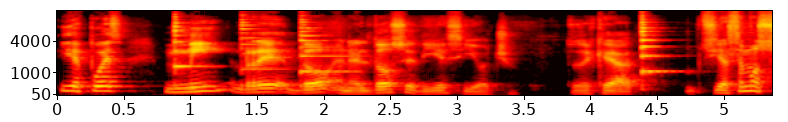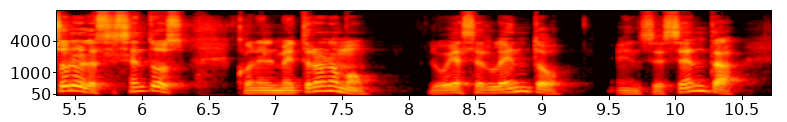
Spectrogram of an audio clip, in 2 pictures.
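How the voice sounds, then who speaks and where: A man's voice: medium pitch, big pitch swings, measured pace, mellow, soft background music. A man teaching a step-by-step charango lesson, counting beats aloud and singing the rhythm as he explains. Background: plucked charango.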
